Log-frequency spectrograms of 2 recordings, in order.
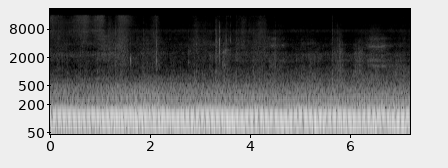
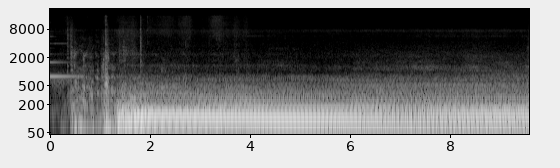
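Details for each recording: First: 2000 Mercury Grand Marquis driving after being warmed from a 29°F cold start; a heavy low rumble with an uneven, stumbling pulse as the engine misfires, power cutting in and out like a four-cylinder. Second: 2000 Mercury Grand Marquis cold start at 29°F, owner suspecting a temperature sensor causing limp-mode misfire and a flashing gauge: brief crank, then a steady, even, smooth idle; sounds normal so far.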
